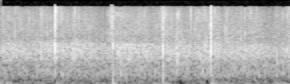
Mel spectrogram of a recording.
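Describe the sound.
Hand clapping from a church audience at Fellowship Church welcoming a guest: four sharp, evenly spaced claps over a steady background hiss.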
